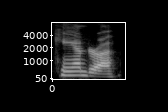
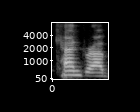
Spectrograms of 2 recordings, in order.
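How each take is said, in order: First: CANDRA with an a as in can; imitated Southern a in "Candra"; Southern pronunciation. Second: KENDRA with an e as in Ken; local pronunciation. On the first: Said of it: "with the Southern accent, it sounds like Candra". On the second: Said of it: "'Cause here it's like Kendra". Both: Shown as a demonstration.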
